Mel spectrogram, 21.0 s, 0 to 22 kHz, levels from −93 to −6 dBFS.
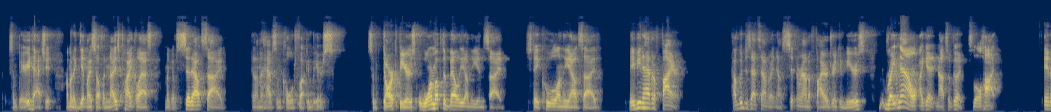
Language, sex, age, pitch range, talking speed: English, male, 30-49, 120-175 Hz, 200 wpm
